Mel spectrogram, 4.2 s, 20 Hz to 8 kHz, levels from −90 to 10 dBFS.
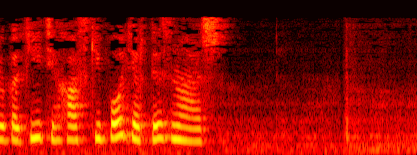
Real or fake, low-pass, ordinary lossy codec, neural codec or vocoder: fake; 7.2 kHz; MP3, 24 kbps; codec, 16 kHz in and 24 kHz out, 0.8 kbps, FocalCodec, streaming, 65536 codes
